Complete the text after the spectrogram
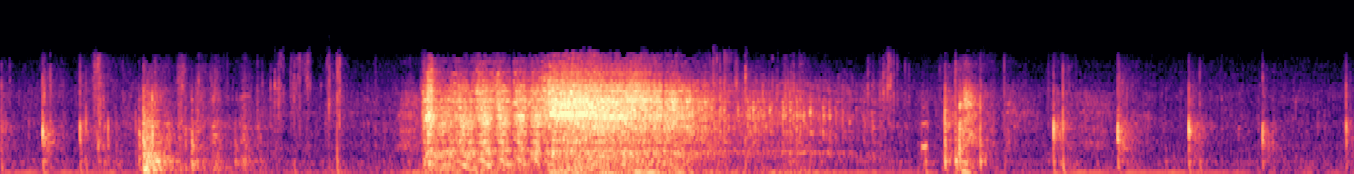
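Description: car engine starting

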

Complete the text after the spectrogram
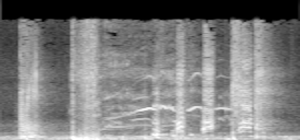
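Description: fart

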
